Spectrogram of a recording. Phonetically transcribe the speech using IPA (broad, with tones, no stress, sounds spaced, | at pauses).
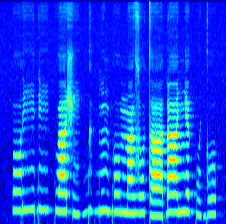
o˧ ɾ iː˦ ɗ iː˦ kʷ aː˧ ʃ i˨ ɡ͡b ɨ˦ ɡ͡b ĩ˦ ɡ͡b oː˧ m ã˧ z o˧ t aː˨ ɗ aː˦ ɲ ɛ˦ kʷ i˨ ɡ o˧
